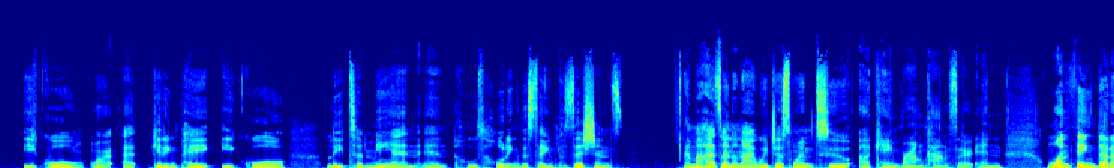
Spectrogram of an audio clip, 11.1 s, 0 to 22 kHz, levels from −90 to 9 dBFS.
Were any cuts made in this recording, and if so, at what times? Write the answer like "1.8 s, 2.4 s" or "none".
1.4 s, 6.5 s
